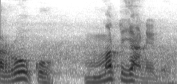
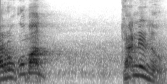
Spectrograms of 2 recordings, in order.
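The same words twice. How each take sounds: First: Group it as रोको, pause, मत जाने दो; pause after रोको. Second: Group it as रोको मत, pause, जाने दो; pause after मत. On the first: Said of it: "इसको लिखा जाएगा तो समझ में नहीं आएगा कि भाव का है". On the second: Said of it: "ये बोलने के भाव से ही समझ में आ गया". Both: Shown as a demonstration.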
